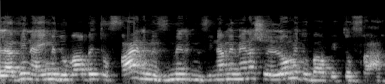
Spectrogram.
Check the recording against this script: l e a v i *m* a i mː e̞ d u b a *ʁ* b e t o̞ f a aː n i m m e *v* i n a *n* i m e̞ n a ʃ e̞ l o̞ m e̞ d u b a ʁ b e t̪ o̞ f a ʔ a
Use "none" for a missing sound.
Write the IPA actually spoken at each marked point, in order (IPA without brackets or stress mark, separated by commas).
n, ʁ, v, m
